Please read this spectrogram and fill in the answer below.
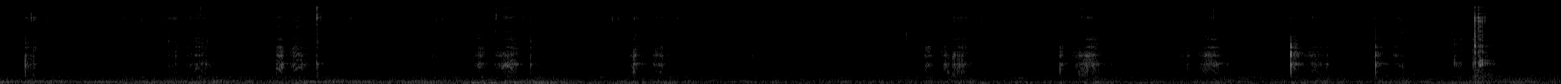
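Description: Kitchen knife slicing raw beef on a plastic cutting board: faint, irregular taps and scrapes as the blade goes through the meat and meets the board, roughly one a second.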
